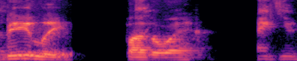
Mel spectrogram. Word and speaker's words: Bieley: It's And pronounced Bieley, by the way.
